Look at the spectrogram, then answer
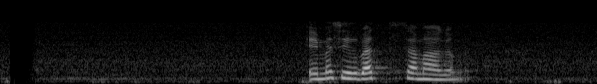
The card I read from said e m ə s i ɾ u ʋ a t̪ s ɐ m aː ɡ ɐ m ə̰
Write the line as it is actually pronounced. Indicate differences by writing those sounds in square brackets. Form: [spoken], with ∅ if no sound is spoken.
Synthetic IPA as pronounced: e m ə s i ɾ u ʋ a t̪ s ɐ m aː ɡ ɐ m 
